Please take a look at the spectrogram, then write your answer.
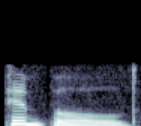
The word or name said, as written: pimpled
